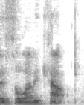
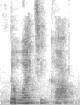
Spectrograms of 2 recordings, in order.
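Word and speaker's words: สวัสดีครับ: So different genders will greet differently. So for a woman, I'll say Sawadika. And I'll say Sawadikap. Sawadikap. You say Sawadika. Sawadikap.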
